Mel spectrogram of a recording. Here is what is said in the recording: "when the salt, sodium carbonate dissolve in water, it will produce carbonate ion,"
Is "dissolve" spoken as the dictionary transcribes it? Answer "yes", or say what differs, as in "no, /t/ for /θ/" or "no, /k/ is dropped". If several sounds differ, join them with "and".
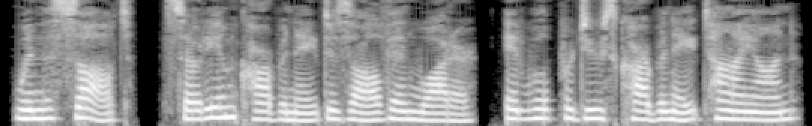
yes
